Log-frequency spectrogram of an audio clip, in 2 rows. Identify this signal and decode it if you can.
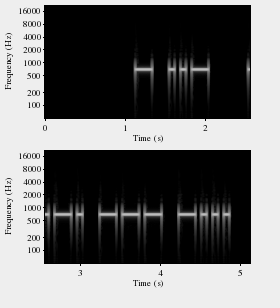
Morse code, heard as a keyed tone, about 17 wpm, 700 Hz. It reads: TU ROB
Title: K1USN SST QSO Practice - 17wpm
